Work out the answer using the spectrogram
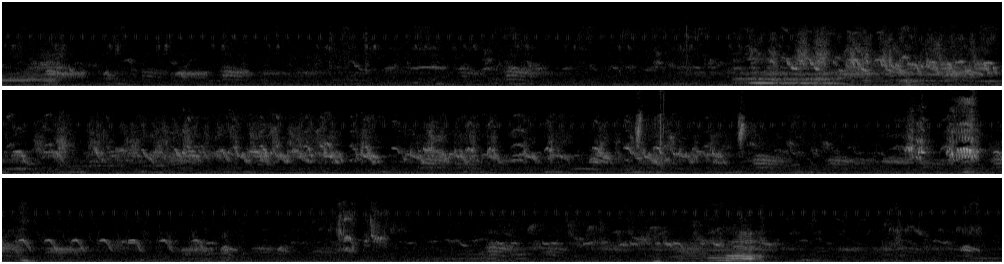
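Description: Birds chirping in rapid, chattering runs of high calls that start about a quarter of the way in and go on past the middle, then a single sharp call and a short cluster of harsher calls near the end.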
